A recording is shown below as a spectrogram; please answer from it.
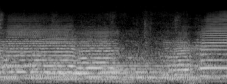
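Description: Marching band brass section playing sustained chords, moving to new notes a few times.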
